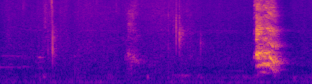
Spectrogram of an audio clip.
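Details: Buff Brahma hen, three years old, in a free-range mixed flock, gives one loud, harsh, croupy bark-like cough near the end, preceded by a few faint scratchy bursts; quiet background otherwise.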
